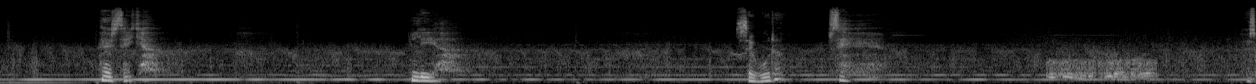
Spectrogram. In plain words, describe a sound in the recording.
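A young woman speaks softly and tensely, close by.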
